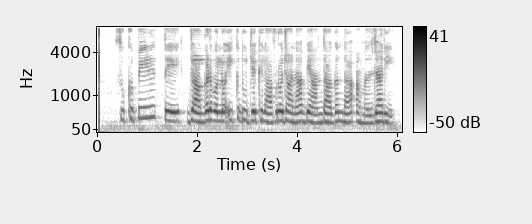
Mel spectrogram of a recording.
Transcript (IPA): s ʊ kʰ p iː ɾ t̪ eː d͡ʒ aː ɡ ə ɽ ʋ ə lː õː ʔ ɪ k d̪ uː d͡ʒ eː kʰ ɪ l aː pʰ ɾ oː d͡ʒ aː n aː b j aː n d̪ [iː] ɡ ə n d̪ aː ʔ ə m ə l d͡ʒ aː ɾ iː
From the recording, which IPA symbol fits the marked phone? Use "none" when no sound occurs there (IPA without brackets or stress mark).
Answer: aː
